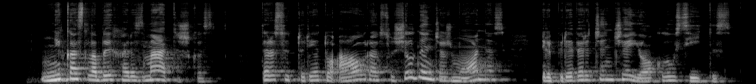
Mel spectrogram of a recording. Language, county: Lithuanian, Vilnius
